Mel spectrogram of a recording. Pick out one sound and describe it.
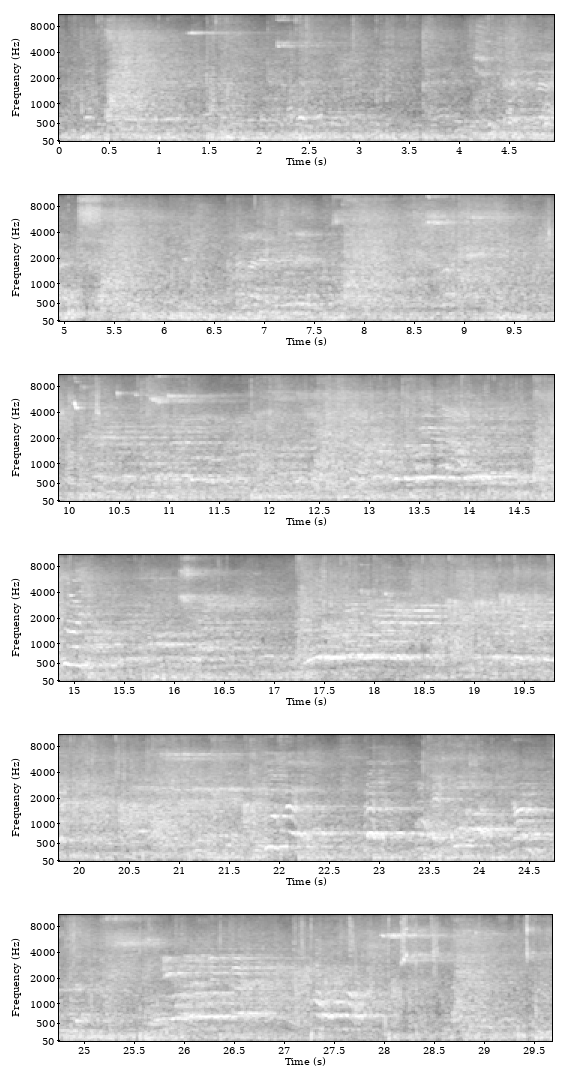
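Young men shout and call out across an echoing hall.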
